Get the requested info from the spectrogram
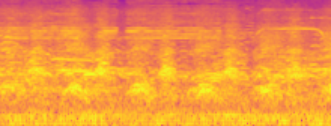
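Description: A large crowd of supporters shouting slogans together in a steady, repeating rhythm.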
